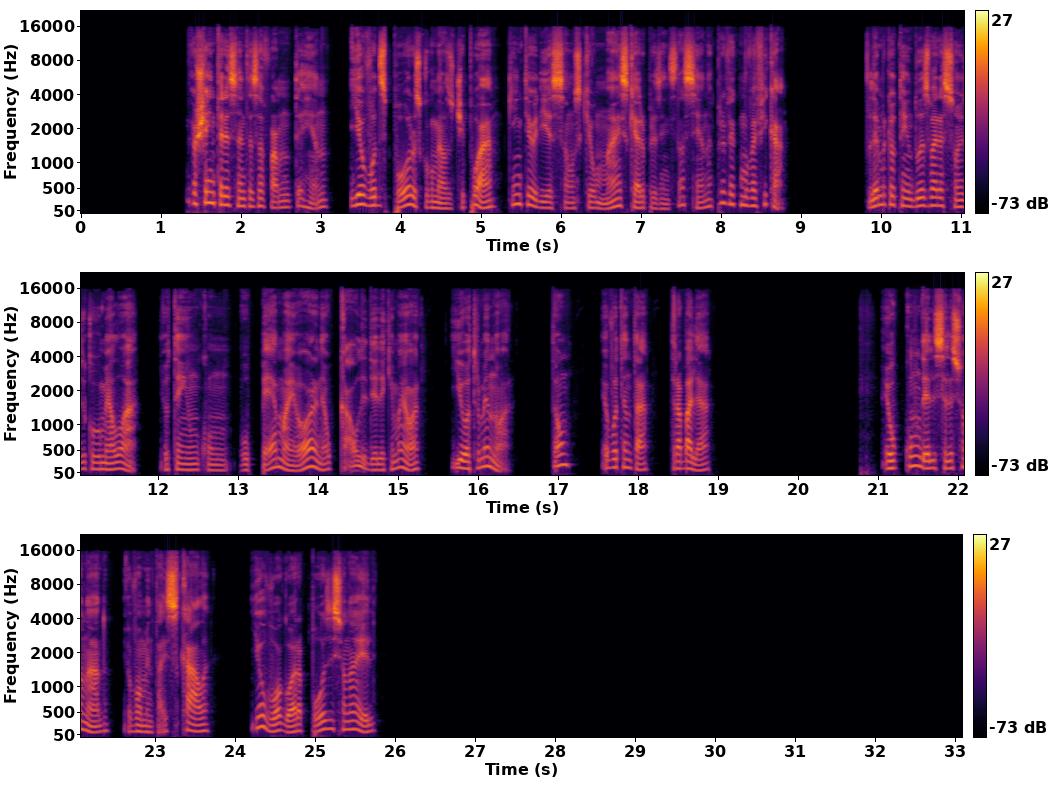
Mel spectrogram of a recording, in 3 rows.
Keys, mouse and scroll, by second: 0.0-0.3 scroll down 2, 0.3-0.7 middle drag, 0.7 click, 9.7 scroll up 5, 9.8-16.5 middle drag, 16.5 click, 17.3-19.2 middle drag, 19.2 scroll down 1, 19.4-21.9 middle drag, 21.9 s, 24.0-26.2 middle drag, 26.2 click, 27.5-28.5 middle drag, 28.5 click, 30.2-31.9 middle drag, 31.9 click.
